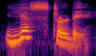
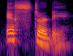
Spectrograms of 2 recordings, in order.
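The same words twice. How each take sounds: First: The word begins with a y sound. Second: The word begins with a plain vowel sound. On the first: The speaker calls it right. "It's ye, ye" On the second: The speaker calls it wrong. "Please do not say it as yesterday. A, a, a"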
